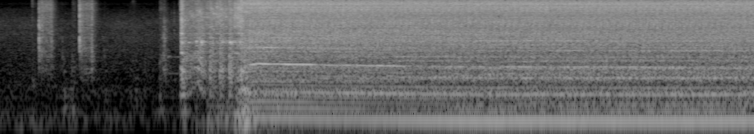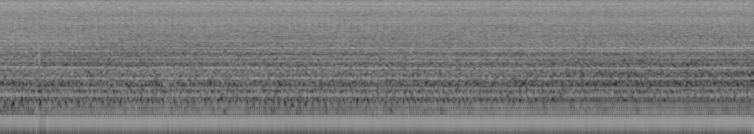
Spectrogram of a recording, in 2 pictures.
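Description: A few soft clicks, then a Volvo car engine cranks and catches, settling into a steady, close idle that drones on without change.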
